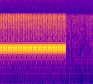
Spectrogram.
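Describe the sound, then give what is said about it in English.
A telephone ringback tone sounds over the line: one steady, moderately loud electronic hum lasting about a second, then cutting off abruptly into near silence. No one speaks. “It says it's ringing, right? Right. I hear it ringing.”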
